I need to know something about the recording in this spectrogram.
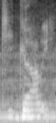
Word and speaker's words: Kigali: __ ] cuz in my book it says Kigali oh as we say Chu they they pronounce their K as CH nothing wrong with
